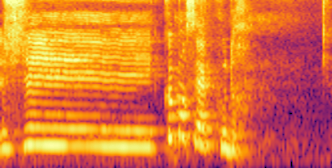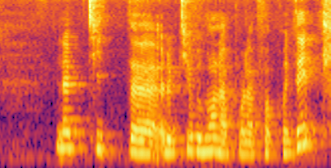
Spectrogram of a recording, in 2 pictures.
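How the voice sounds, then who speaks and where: A woman's high voice at a very slow pace, with very wide pitch swings and long, frequent pauses. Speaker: knitting vlogger. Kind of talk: casual vlog chat.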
